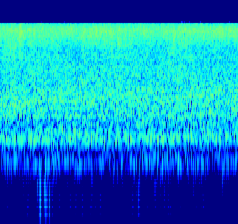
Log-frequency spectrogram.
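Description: Honey bees swarm around an open beehive during a honey super inspection, a dense, steady buzzing drone of many insects filling the clip, close and continuous with no talking.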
